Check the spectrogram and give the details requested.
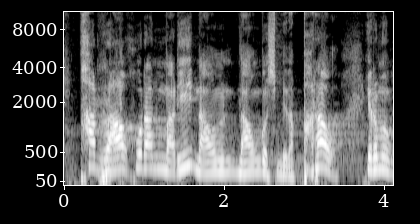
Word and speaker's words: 파라오: 파라오. 여러분, 우리 성경에서는 애굽의 바로 왕 이렇게 여러분 표기가 되어 있는데 원래 발음은 뭐예요? 애굽의 황제를 파라오라고 그러잖아요.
